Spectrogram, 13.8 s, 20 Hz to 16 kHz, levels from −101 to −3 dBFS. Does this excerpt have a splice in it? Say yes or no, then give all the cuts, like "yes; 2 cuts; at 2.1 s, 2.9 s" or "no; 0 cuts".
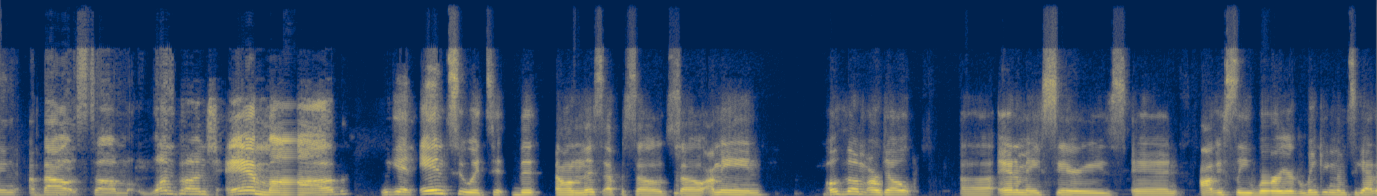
yes; 1 cut; at 8.8 s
